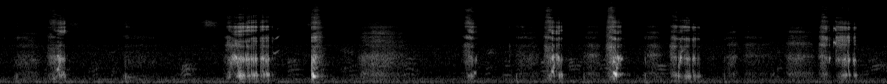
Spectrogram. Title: extreme hiccups after eating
